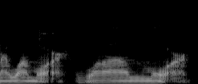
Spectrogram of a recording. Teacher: So if I say like NT plus M, I want more. We're going to actually shift into the M instead of the N, stop it there. So that's actually a stop P.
